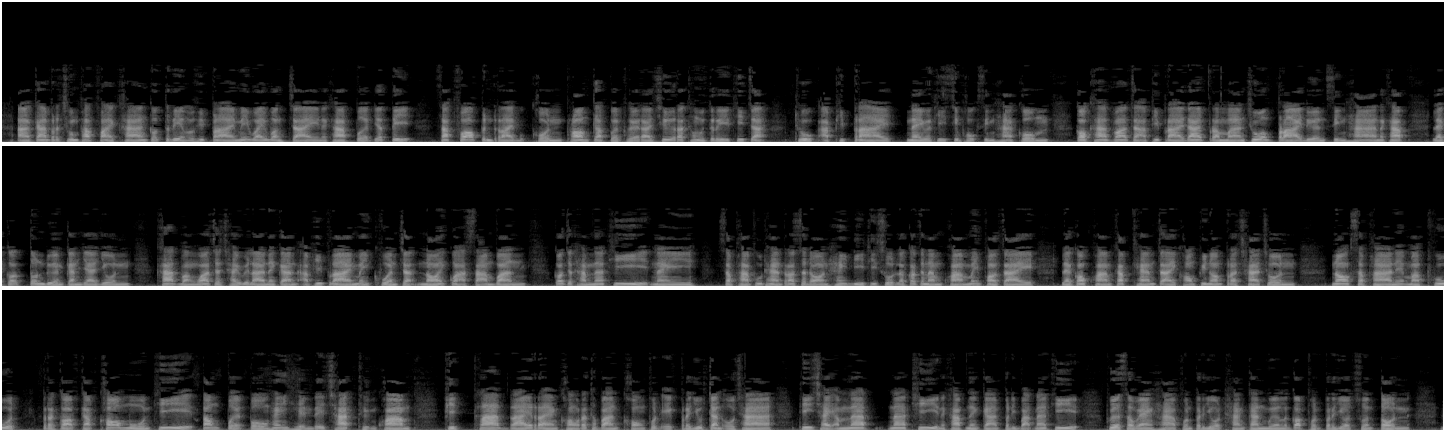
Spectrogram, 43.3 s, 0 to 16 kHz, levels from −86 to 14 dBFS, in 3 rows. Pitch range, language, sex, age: 110-140 Hz, Thai, male, 20-39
